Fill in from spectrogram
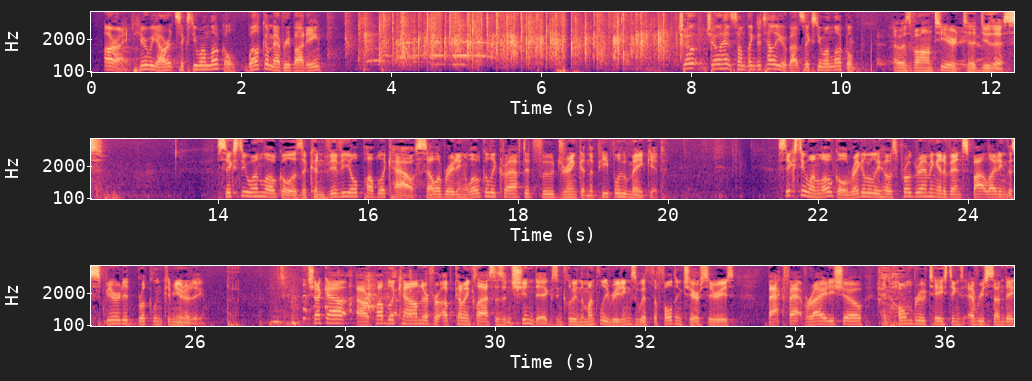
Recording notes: Live from Brooklyn! Recorded at 61Local in Brooklyn.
